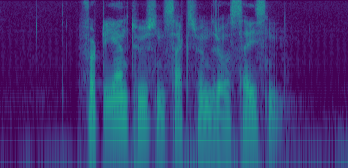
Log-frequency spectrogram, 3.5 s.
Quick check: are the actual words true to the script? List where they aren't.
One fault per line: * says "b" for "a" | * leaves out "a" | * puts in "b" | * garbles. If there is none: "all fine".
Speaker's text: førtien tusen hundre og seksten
* puts in "seks"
